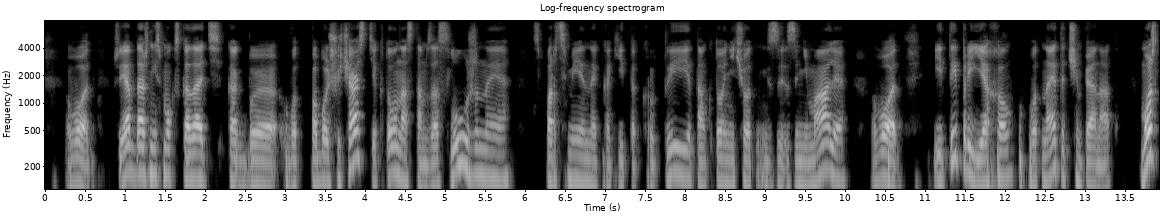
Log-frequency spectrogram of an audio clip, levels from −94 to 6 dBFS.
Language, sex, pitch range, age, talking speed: Russian, male, 115-145 Hz, 20-39, 160 wpm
